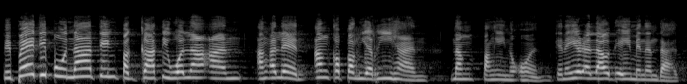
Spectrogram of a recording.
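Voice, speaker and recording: A woman pastor preaching a sermon in Tagalog mixed with English phrases. She calls on the congregation for amens and applause, and she moves between loud exclamations and hushed, low lines. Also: moderate pace.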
